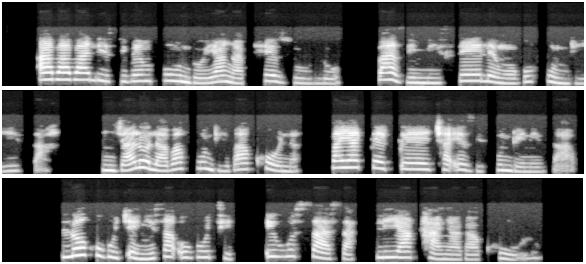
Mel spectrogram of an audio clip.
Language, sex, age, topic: North Ndebele, female, 18-24, education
